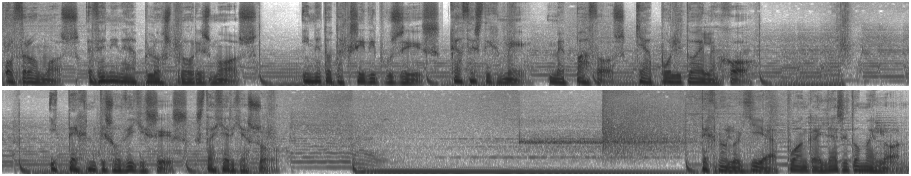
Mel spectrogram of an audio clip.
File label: Greek, male, Car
